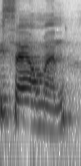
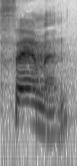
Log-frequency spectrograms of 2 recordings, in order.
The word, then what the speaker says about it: salmon: Now this next one, I never really knew how to pronounce it, so I say salmon. But I guess Farmer Meemaw says it's not, the L is silent and it's salmon.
